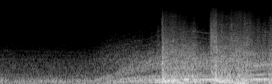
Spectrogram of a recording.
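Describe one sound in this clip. A car engine revs loudly and roars.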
